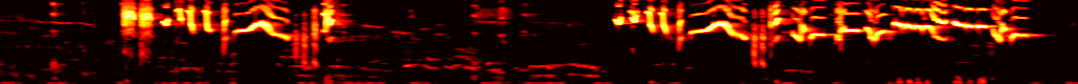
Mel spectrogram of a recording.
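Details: Kacer, the white-rumped shama, in a lure song of harsh material to spur other birds into song; two dense bursts of clear whistles, sweeping slurs and quick clicks, a quiet gap between them.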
